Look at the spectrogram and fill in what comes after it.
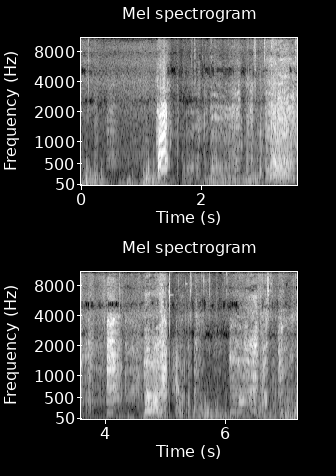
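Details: Dog mouthing and lunging at a hand in play; short raspy growls and huffs come in separate bursts, with one brief higher squeal early on and rustling between them.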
